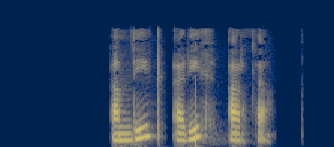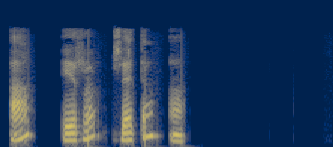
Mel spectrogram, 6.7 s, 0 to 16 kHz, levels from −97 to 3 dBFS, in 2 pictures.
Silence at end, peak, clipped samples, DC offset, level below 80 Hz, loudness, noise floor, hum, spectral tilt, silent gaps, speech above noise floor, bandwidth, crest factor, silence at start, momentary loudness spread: 1.5 s; -2 dBFS; under 0.1%; under 0.1%; -54 dBFS; -22 LUFS; under -90 dBFS; none; -6 dB/octave; 2.78-3.43 s, 3.71-3.94 s; over 70 dB; 8 kHz; 20 dB; 1.1 s; 8 LU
